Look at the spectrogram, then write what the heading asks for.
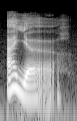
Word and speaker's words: ailleurs: Ailleurs. Look, final S not pronounced, and then you've got this y sound.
